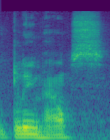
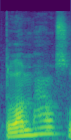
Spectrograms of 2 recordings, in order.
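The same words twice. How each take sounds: First: "Bloomhouse" with a long "oo" as in bloom; long vowel in Bloomhouse. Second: "Blumhouse" with a short "uh" as in plum; short vowel in Blumhouse. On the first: Co-host offering the correct name, "Bloomhouse" with long oo. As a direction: stretch the first vowel of "Bloomhouse" to oo. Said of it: "It's Bloomhouse". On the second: Co-host asking which name is right, "Blumhouse" with short uh. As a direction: say "Blumhouse" to rhyme the first part with plum. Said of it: "doesn't know how to pronounce things". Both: Shown as a demonstration.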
